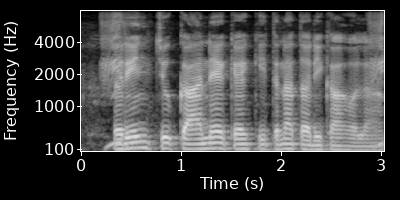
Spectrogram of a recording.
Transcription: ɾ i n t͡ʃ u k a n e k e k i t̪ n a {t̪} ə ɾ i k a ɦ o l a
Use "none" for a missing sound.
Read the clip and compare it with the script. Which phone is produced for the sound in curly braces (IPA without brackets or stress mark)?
t̪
